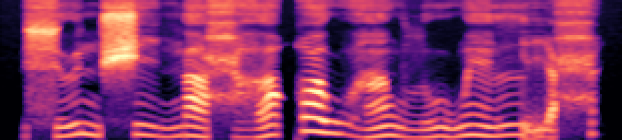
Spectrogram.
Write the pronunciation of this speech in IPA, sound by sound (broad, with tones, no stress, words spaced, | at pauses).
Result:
sʉ˩˧˩n ʃi˧˩ŋa˧˩ħ ɦɐ˩˧˩qʷɐ˥˧wɦã˩˧˩w lu˩˧˩wẽ˥˧lːḭ˥ħ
